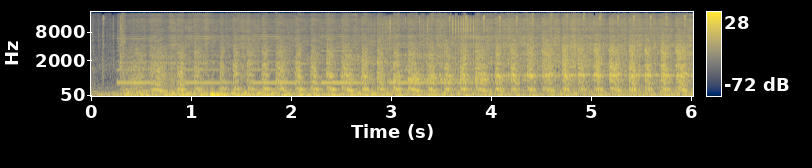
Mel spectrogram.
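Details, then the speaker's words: 1987 Porsche 924S after a blown fuel pump fuse was replaced and the pump runs: steady cranking at about three to four turns a second that never catches; it runs on starting fluid, and the injectors are suspected not firing. "she's trying to alright so now I got the fuel pump running this thing should be starting up but it isn't and I have got it to run on starting fluid"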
